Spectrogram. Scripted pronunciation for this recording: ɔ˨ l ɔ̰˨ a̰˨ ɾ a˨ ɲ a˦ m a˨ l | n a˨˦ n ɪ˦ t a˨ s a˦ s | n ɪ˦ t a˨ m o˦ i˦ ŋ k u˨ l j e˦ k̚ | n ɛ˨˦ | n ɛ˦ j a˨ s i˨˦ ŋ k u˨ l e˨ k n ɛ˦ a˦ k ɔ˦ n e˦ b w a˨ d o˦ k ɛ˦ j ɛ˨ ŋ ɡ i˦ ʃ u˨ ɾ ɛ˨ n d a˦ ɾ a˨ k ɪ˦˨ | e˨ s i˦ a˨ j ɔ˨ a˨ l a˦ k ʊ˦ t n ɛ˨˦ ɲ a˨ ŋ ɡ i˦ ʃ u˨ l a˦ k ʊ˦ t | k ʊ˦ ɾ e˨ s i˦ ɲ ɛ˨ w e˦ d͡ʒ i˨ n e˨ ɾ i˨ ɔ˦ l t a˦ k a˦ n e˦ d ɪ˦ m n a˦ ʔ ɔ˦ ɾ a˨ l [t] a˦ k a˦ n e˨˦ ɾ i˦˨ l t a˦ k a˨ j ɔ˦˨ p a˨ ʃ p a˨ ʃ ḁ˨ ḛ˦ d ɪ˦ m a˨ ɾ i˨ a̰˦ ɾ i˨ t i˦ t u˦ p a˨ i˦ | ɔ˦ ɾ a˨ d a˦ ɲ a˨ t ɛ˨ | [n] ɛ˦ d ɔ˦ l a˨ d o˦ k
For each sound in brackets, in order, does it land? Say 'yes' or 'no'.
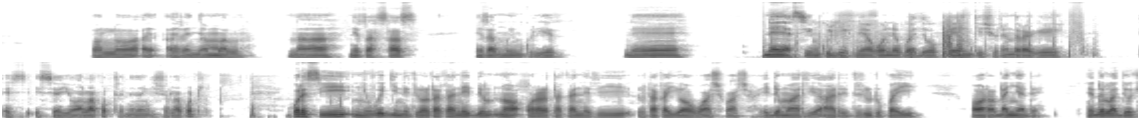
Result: yes, yes

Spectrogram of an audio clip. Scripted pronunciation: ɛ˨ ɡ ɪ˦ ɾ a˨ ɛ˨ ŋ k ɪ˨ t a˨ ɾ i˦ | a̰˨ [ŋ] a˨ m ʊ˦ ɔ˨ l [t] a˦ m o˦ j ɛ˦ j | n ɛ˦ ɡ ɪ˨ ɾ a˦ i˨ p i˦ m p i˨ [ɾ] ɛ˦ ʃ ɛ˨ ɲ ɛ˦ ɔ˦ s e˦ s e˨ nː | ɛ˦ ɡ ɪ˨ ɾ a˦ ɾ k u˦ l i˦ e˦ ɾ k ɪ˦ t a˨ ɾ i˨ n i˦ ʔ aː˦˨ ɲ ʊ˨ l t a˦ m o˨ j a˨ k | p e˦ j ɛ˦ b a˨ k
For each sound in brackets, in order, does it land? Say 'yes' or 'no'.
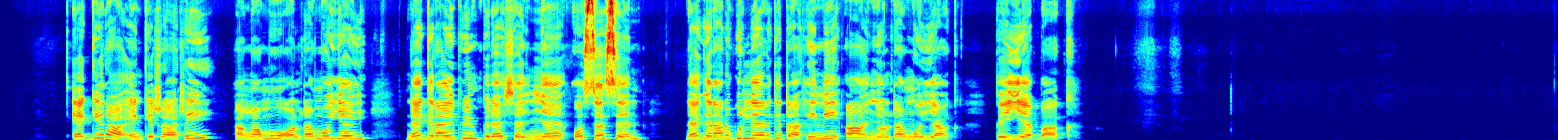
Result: yes, yes, yes

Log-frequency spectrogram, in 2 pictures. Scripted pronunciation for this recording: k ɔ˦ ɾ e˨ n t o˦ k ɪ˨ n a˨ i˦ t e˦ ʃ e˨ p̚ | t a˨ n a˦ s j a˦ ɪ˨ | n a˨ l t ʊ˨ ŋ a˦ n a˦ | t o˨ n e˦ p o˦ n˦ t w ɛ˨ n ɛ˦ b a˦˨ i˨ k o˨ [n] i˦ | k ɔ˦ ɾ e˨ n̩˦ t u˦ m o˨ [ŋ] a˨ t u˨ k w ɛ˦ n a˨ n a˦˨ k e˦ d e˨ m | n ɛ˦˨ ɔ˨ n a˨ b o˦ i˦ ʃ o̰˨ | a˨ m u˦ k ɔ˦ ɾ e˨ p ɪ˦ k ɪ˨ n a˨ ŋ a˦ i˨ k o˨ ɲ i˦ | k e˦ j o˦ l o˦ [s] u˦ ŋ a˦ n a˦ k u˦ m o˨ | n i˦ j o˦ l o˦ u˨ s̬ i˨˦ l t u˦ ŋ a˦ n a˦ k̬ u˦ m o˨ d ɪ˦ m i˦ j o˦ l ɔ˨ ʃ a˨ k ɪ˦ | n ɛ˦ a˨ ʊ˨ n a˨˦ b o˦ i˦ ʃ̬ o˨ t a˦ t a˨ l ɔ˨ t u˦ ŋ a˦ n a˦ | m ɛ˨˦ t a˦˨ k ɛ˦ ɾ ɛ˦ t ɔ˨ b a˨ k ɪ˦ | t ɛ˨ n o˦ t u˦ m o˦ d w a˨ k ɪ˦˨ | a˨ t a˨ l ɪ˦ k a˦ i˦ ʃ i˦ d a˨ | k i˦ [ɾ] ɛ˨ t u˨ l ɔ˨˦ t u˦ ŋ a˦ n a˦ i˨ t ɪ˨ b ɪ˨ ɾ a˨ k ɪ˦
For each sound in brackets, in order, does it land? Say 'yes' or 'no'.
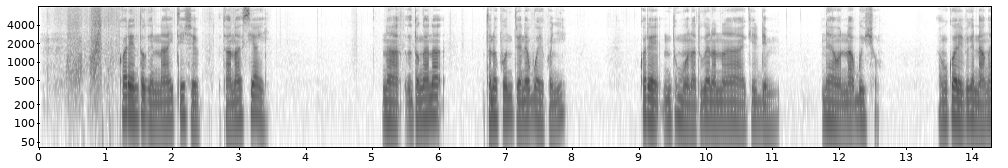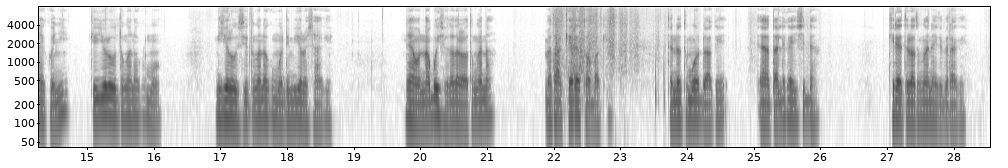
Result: no, no, no, yes

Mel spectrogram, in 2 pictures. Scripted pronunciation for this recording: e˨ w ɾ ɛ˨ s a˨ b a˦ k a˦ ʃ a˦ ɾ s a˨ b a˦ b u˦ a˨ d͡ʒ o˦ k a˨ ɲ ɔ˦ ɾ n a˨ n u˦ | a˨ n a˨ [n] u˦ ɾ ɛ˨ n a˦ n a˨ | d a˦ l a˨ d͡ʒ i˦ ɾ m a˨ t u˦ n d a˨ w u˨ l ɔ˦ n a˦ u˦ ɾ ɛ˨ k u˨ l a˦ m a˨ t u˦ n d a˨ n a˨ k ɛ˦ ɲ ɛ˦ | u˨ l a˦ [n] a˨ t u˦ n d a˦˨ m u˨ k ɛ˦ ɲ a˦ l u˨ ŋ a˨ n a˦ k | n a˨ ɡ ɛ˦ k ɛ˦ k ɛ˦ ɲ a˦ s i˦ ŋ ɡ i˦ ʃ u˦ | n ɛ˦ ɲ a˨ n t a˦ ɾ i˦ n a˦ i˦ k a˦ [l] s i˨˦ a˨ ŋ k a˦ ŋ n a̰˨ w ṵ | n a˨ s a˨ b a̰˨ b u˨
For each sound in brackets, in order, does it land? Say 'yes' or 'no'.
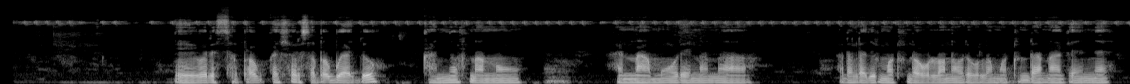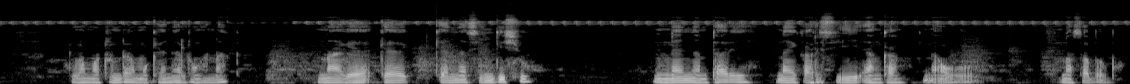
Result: no, no, no

